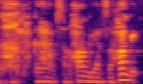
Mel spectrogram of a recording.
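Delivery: hushed, low complaint of hunger; weakly hungry fox. Acted. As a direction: half-whisper it, faint with hunger.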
